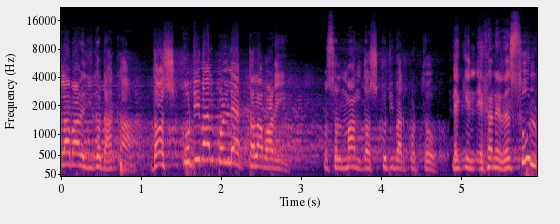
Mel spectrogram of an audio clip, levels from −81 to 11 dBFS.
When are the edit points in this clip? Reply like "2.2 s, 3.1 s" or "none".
4.8 s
